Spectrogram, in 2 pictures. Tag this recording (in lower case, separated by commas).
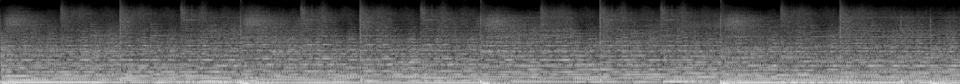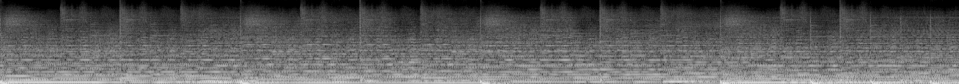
musical instrument, music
